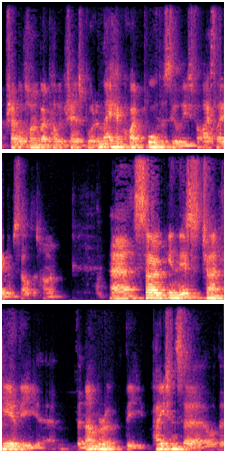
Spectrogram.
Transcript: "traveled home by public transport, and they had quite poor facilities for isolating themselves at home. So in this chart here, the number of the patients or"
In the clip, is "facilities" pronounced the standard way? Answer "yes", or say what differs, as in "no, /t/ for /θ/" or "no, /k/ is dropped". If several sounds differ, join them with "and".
yes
